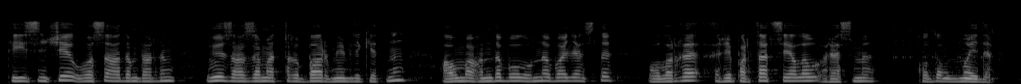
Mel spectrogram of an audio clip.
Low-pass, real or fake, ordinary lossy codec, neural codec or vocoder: none; real; none; none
